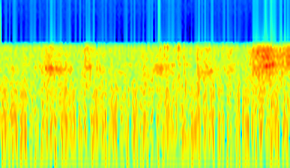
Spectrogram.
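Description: Loud wind rumble on the microphone of a camera worn by the rider of a cantering horse, with soft, regularly repeated sounds from the horse's stride.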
